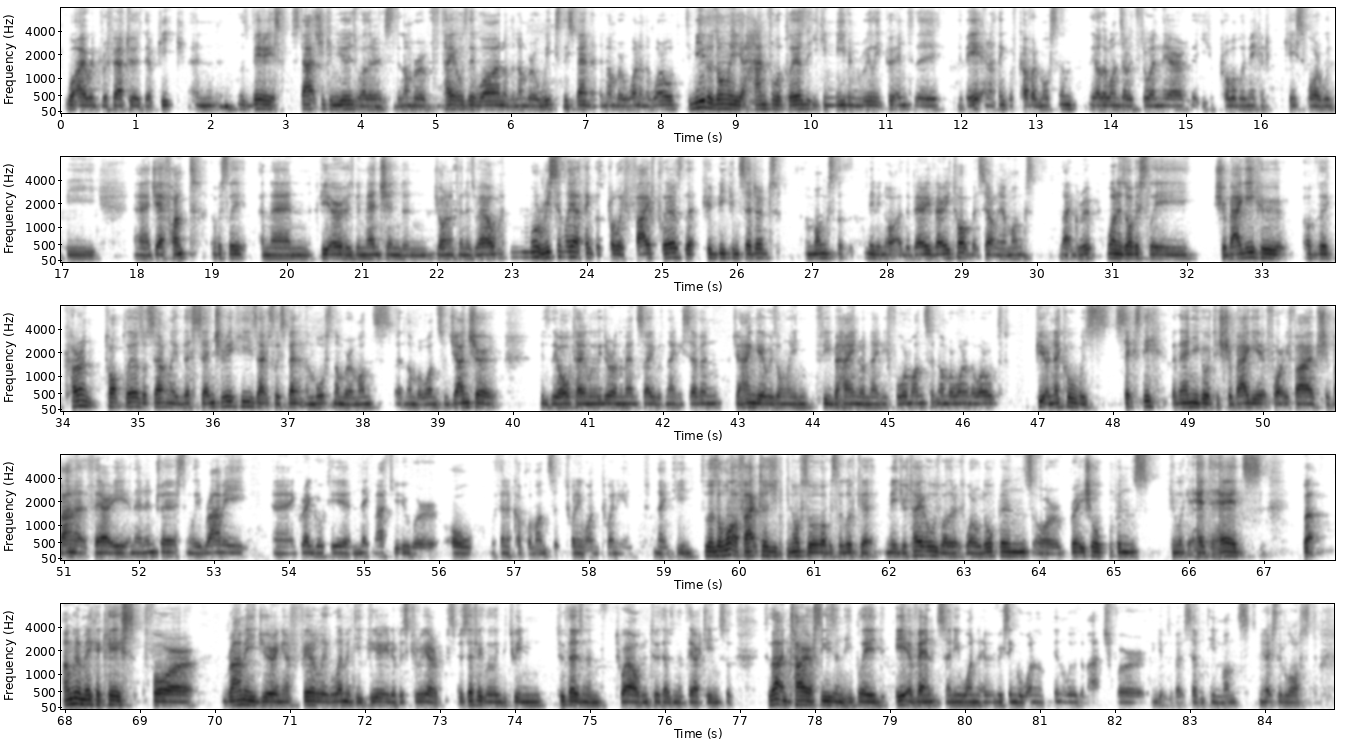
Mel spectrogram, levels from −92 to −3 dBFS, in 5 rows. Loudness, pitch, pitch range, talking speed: -22 LUFS, 110 Hz, 105-120 Hz, 205 wpm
